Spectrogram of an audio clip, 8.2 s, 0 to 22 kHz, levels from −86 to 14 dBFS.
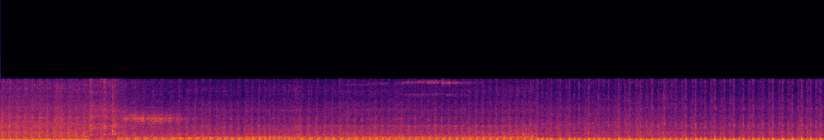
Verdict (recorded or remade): remade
